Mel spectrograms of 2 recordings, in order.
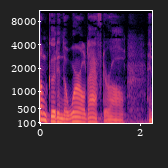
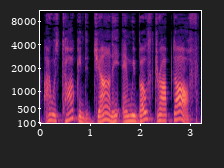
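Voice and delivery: pleading; 7 semitones higher, 4 dB louder than usual. Acted. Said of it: "I pleaded with Darry".

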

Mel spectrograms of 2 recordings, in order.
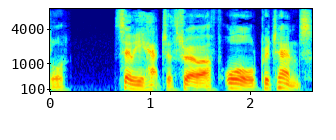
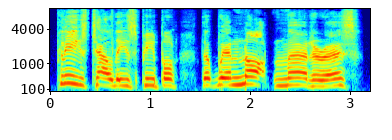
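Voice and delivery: put-on high, loud girl pleading; desperate, pitched-up protest; urgent plea; 13 semitones higher, 6 dB louder than usual. A narrator's reading. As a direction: beg a friend to clear you.

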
